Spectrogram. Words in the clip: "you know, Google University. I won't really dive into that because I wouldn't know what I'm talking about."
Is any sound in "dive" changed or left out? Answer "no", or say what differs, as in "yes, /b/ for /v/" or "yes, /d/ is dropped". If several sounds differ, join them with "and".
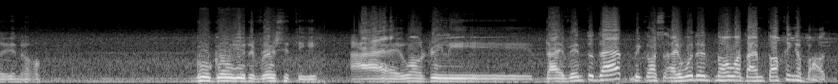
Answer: no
